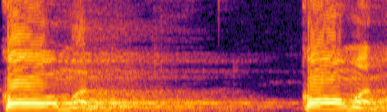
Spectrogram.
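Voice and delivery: "Common" with high, firm COM, then a fall; teacher modelling "Common", stressed at the start; first-syllable stress. Shown as a demonstration. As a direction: push COM, drop the end of "Common". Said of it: "stress is in the C".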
